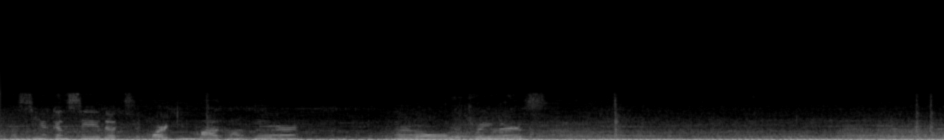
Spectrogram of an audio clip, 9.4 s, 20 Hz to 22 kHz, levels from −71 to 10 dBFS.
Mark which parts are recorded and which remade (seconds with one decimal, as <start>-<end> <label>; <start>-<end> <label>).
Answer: 0.0-1.2 recorded; 1.2-2.8 remade; 2.8-3.2 recorded; 3.2-3.8 remade; 3.8-5.1 recorded; 5.1-5.9 remade; 5.9-9.4 recorded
